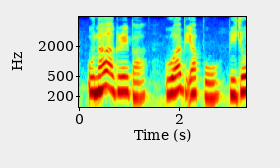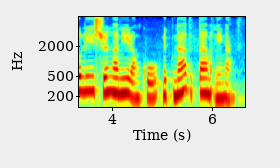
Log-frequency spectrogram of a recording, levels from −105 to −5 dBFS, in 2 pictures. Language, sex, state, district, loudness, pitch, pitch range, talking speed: Garo, female, Meghalaya, West Garo Hills, -15 LUFS, 230 Hz, 190-245 Hz, 80 wpm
